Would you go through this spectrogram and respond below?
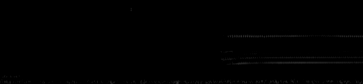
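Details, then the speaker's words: Panasonic Arc 5 shaver automatic cleaning station on clean-and-dry cycle: quiet, then a steady high pump hum starts after about two seconds and holds evenly; normal cleaning cycle. "You hear that sound? So right now it's cleaning."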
